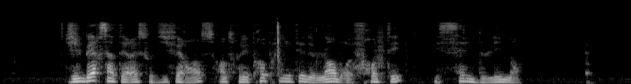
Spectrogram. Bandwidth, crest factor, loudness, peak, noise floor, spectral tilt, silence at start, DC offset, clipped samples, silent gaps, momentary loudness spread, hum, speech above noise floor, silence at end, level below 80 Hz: 7.8 kHz; 20 dB; -27 LUFS; -8 dBFS; -69 dBFS; -6 dB/octave; 0.65 s; under 0.1%; under 0.1%; none; 13 LU; none; 42 dB; 0.4 s; -54 dBFS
